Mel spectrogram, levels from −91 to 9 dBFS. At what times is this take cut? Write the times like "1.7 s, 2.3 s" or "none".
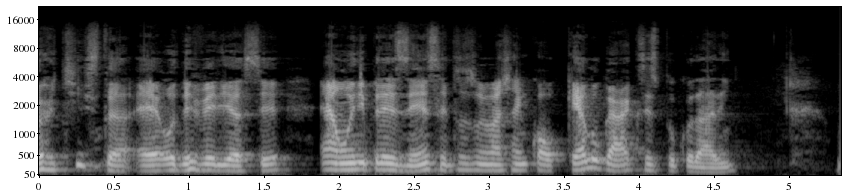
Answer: none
